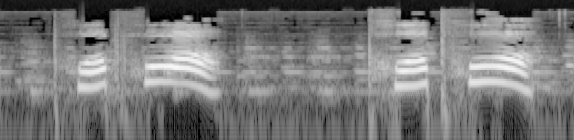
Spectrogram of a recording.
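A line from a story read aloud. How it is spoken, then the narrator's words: Calling out. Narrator (Chinese): 宝珠喊了一声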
